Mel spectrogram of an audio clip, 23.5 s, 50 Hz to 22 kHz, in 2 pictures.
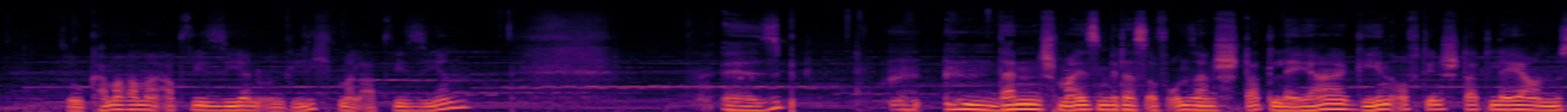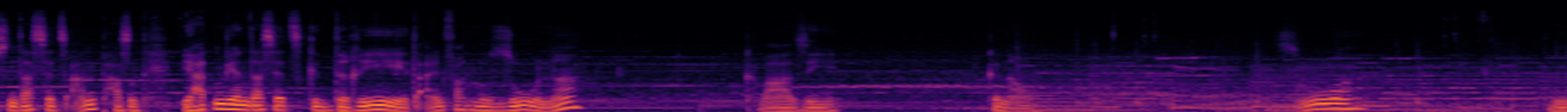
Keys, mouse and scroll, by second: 1.8-2.5 drag, 2.5 middle click, 2.7-4.8 drag, 4.8 KP_1, 5.8 KP_7, 6.6 m, 10.6 click, 11.4-13.3 middle drag, 13.3-15.0 drag, 15.0-18.0 middle drag, 16.9 r, 20.6-22.5 drag, 21.1 g, 22.8-23.5 drag.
